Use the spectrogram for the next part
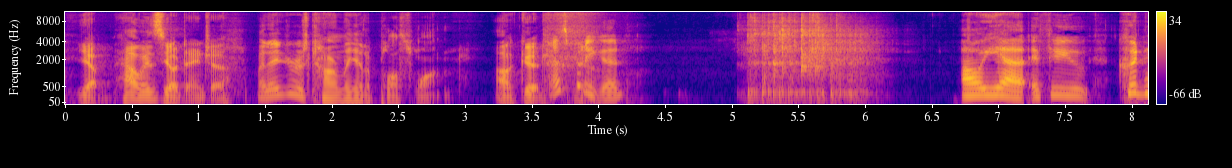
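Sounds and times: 
speech: 0:00.1 - 0:04.3, 0:06.7 - 0:08.1
dice rolling through a dice tower: 0:05.1 - 0:06.2.

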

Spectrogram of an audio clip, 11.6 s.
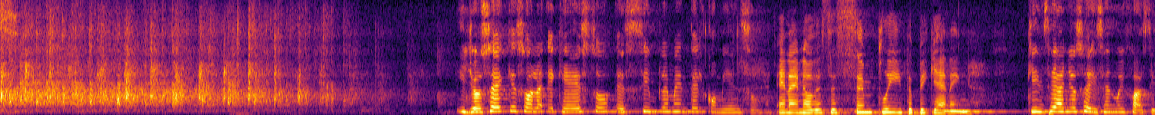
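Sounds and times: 
crowd applauding: 0:00.0 - 0:04.6
speech: 0:04.6 - 0:11.5.

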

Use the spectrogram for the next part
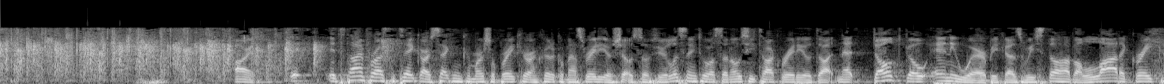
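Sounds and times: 
audience applause: 0:00.0 - 0:04.0
speech: 0:02.4 - 0:11.6.

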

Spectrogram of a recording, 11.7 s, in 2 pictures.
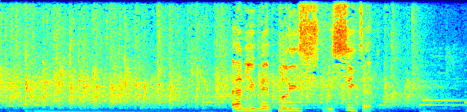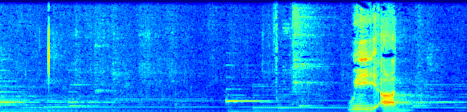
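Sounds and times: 
crowd audience clapping hands: 0:00.0 - 0:05.9
speech: 0:02.9 - 0:04.9, 0:10.3 - 0:11.0.

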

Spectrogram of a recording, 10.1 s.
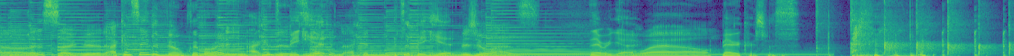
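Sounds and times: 
laughter: 0:00.0 - 0:10.1
speech: 0:00.3 - 0:08.0
applause: 0:08.8 - 0:10.1.

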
